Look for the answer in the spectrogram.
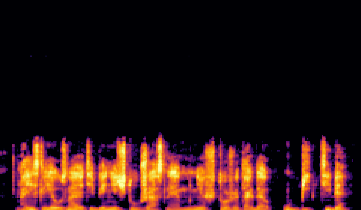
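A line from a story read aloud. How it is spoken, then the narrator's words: Plain. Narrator (Russian): спросила она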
